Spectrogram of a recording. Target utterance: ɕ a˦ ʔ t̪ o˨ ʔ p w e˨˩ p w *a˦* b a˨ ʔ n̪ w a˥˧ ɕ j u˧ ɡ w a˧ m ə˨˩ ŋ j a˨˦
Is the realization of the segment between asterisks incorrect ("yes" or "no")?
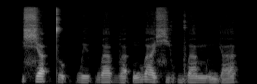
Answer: yes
